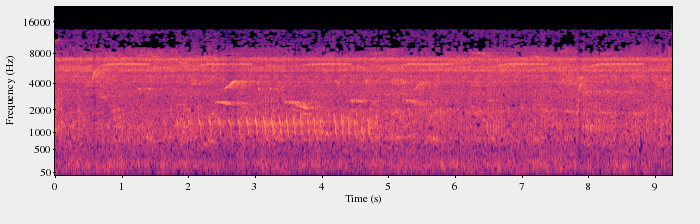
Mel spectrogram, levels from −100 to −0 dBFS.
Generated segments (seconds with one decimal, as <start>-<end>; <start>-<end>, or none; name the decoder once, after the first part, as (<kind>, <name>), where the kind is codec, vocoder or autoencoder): none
